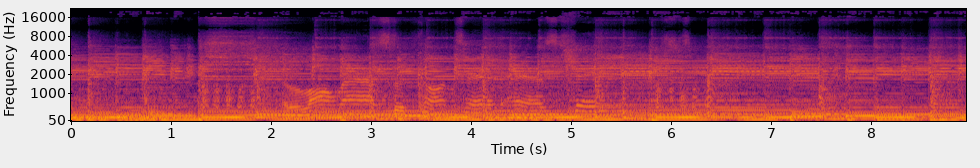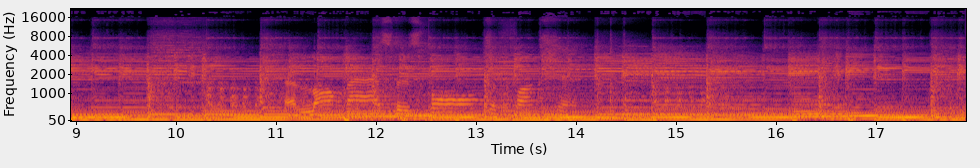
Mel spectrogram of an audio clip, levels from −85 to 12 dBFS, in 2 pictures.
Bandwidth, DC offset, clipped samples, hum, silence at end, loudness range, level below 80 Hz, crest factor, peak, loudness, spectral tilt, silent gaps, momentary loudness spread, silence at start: 19.5 kHz; under 0.1%; under 0.1%; none; 0 s; 1 LU; -22 dBFS; 12 dB; -2 dBFS; -15 LUFS; -6.5 dB/octave; none; 2 LU; 0 s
